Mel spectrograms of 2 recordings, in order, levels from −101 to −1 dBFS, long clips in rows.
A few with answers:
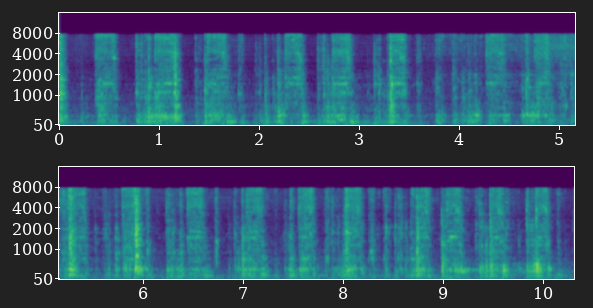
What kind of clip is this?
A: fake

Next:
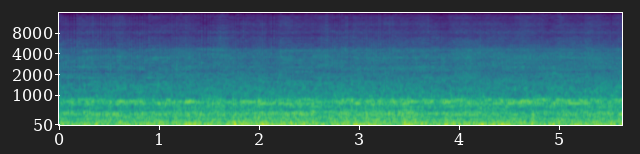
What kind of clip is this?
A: fake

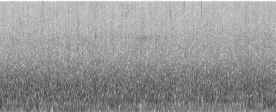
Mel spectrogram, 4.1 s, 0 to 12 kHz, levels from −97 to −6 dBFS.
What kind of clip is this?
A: real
